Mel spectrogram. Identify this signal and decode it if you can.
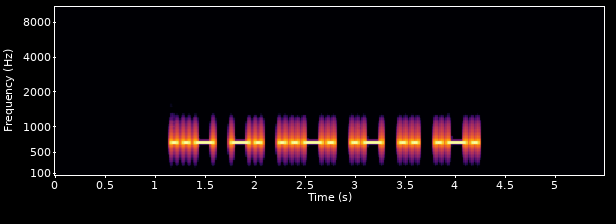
Morse code, heard as a keyed tone, about 20 wpm, 700 Hz. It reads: UNFAIR
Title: 6 Letter Words - First 3 Letters Given - 20wpm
